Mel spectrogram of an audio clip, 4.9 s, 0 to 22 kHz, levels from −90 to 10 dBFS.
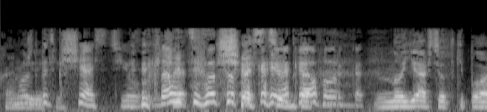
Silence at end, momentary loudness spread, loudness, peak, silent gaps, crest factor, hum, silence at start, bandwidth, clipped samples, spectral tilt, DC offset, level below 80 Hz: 0 s; 13 LU; -18 LUFS; -2 dBFS; none; 16 dB; none; 0.05 s; 8.8 kHz; under 0.1%; -4 dB/octave; under 0.1%; -50 dBFS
